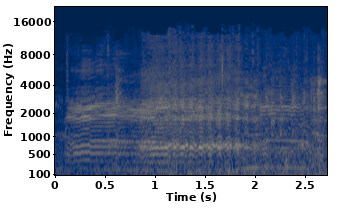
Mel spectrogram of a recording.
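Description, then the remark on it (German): Several sheep on a farm in Wales bleat loudly and continuously at feeding time, with overlapping, wavering cries, as a 60-year-old farmer climbs over the fence carrying two heavy buckets; no talking. “Die Tiere blöken, denn es ist Fütterungszeit.”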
